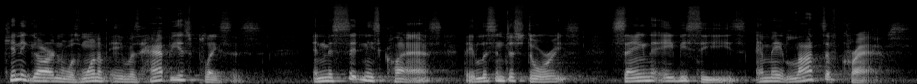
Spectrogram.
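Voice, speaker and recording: A man reading a picture book aloud at a library storytime, pausing for chatty asides to his listeners. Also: on the high side, expressive, gravelly, darkish tone, in a large hall. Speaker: storytime reader.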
